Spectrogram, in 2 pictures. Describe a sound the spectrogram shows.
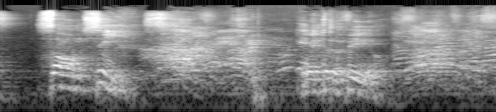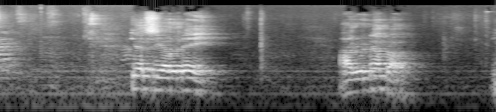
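An elderly man preaches with animation through a microphone in an echoing room.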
